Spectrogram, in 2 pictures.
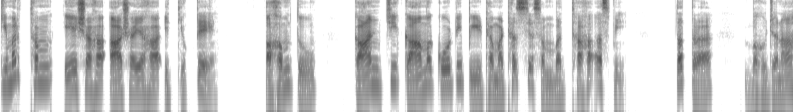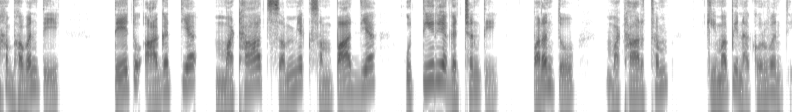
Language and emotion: Sanskrit, neutral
